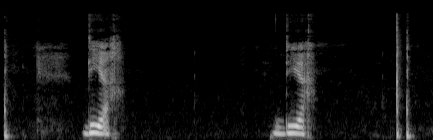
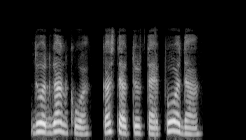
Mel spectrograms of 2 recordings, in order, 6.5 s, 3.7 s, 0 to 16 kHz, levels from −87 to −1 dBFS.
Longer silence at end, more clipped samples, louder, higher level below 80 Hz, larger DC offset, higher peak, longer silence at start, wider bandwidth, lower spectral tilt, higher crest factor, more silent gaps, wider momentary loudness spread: second, 0.35 s vs 0.7 s; neither; second, -27 LUFS vs -19 LUFS; about the same, -60 dBFS vs -64 dBFS; neither; about the same, -6 dBFS vs -4 dBFS; second, 0.05 s vs 0.5 s; first, 11.5 kHz vs 7.2 kHz; about the same, -6.5 dB/octave vs -6.5 dB/octave; first, 24 dB vs 16 dB; second, none vs 1.38-1.54 s; first, 19 LU vs 9 LU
